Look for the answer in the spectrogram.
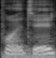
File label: "fou3 jue2", Chinese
